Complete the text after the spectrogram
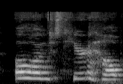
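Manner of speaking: timid, shy, very high little voice. Describing how the character Red acts before combat: slightly timid Red voice. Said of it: "kinda slightly timid".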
